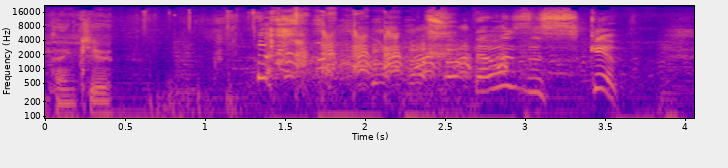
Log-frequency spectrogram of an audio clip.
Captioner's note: laughs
